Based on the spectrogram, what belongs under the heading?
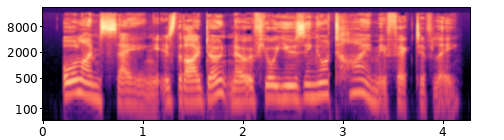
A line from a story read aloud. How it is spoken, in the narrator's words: Diana says finally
